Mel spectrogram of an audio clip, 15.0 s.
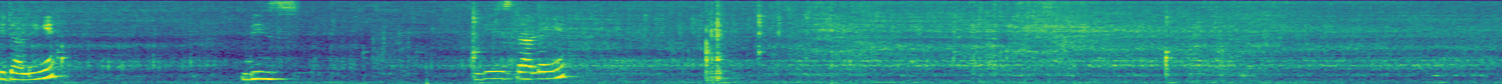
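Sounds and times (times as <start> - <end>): food sizzling in a pot: 0.0 - 15.0
spatula stirring: 6.5 - 13.2.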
